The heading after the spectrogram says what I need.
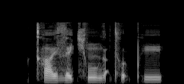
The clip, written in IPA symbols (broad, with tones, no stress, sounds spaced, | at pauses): kʰ a˨ ɪ̯ z e˨ t͡ɕʰ ũ˨ ɡ ä˦ ʔ tʰ ʊ˦ ʔ pʰ i˦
